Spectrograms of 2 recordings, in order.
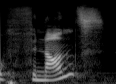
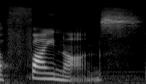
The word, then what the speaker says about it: finance: Next है, इसकी भी दो प्रोनाउंसिएशंस है. आप कह सकते हो फिनांस या फाइनेंस. फिनांस या फाइनेंस. मैं इसे कभी कभी फिनांस भी कहती हूँ, फाइनेंस भी कहती हूँ.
